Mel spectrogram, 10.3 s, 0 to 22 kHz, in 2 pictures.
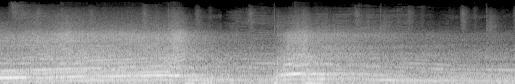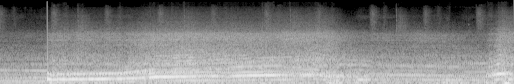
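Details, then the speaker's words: Ferrari 458 GT3 after a fix for a low-end misfire; the owner thinks it was either the ignition coils or the "air max". It pulls strongly and evenly through the revs with clean drops between shifts and no low-end stumble; running healthier. "I don't hear the low-end misfire that I used to have, and that was a pretty quick job."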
